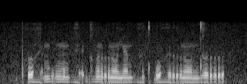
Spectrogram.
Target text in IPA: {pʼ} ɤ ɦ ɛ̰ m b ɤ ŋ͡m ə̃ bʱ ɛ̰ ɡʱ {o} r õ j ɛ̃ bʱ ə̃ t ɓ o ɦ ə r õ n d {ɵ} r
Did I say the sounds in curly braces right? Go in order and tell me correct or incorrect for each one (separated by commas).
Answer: incorrect, incorrect, incorrect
